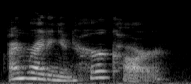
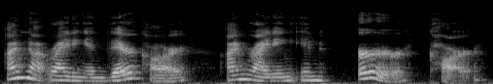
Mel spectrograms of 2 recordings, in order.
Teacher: the word her is emphasized because I'm clarifying whose car I'm writing in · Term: stressed pronoun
